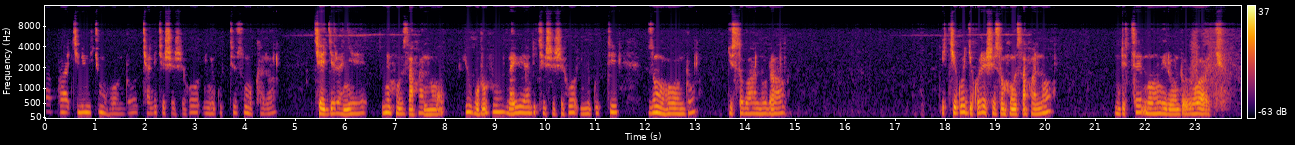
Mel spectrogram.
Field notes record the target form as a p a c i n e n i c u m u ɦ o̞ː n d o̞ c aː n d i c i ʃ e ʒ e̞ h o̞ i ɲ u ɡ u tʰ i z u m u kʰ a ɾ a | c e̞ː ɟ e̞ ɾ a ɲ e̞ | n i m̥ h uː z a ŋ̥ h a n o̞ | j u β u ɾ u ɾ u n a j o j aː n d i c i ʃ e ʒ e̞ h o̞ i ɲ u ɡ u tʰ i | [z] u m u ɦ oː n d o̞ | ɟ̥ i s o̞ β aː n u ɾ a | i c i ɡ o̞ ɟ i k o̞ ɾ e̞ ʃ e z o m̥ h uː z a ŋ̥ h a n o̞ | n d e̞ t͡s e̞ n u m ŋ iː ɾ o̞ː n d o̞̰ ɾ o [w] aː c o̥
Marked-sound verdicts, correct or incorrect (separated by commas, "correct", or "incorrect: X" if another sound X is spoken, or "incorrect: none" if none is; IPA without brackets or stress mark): correct, correct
